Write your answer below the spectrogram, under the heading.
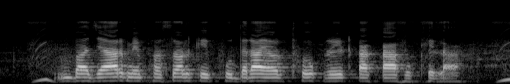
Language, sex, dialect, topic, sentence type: Bhojpuri, female, Western, agriculture, question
